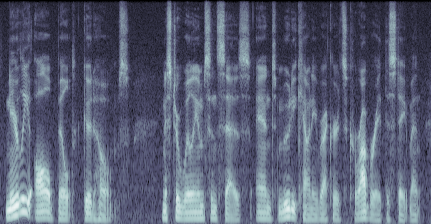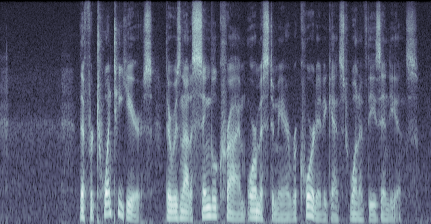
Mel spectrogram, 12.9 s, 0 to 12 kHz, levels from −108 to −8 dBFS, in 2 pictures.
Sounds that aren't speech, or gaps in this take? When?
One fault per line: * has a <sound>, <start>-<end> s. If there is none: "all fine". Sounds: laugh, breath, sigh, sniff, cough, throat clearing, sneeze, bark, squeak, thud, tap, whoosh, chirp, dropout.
all fine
